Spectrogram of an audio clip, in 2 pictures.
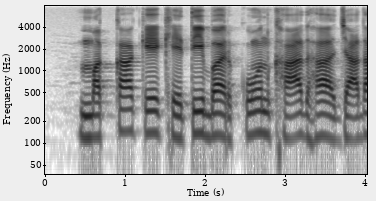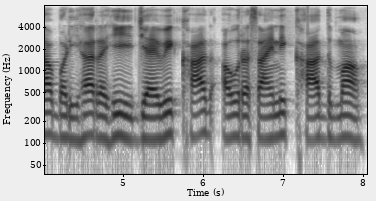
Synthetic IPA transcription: məkːakekʰeːt̪ibəɾkoːnkʰaːd̪ɦad͡ʒjaːd̪abɐɽ̤iɦaɾɐɦid͡ʒɛːʋikʰːaːd̪ɔːɾɾɐsaːjnɪkʰːaːd̪mã

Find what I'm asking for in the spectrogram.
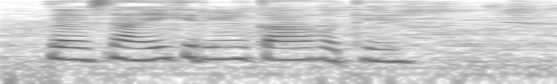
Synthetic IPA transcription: ʋjəʋsaːikɾɪɳ̃kaːɦot̪ʰe

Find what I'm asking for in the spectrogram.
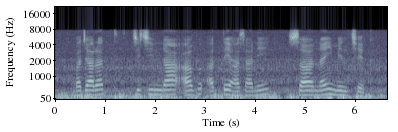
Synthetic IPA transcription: bəd͡ʒaɾət̪t͡ʃit͡ʃind̪aə̰bə̰t̪ːeasani | sə̃nəjmilt͡ʃʰek

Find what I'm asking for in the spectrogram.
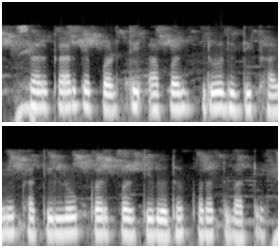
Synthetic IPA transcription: səɾkaːɾkepəɾt̪iʔaːpənʋɪɾoːd̪ʱd̪ɪkʰaːʋekʰaːt̪iloːɡkəɾpɾət̪ɪɾoːd̪ʱəkːəɾət̪baːʈe

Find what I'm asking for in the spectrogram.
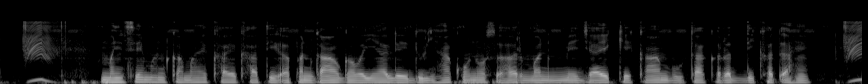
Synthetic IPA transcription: mə̃nsemənkɐmaːekʰaːekʰaːt̪iːɾɐpənɡãːwɡə̃ʋəijãled̪ʊɾijãkoːnosəɦəɾmənmẽd͡ʒaːekekaːmbuːt̪akəɾət̪̚d̪ɪkʰət̪əɦẽː

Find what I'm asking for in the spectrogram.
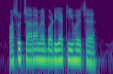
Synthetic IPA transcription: pəsut͡ʃaːɾamẽːbəɽ̤ɪjakiːɦoet͡ʃʰɛː

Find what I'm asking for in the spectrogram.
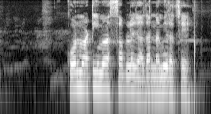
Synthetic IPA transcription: koːɳmaːʈiːmãːsəbləd͡ʒjaːd̪aːnəmĩɾət̪ʰeː

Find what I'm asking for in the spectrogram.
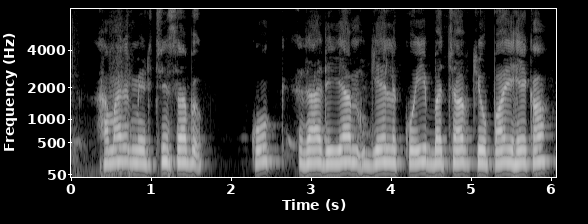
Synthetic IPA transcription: hɐmaːɾemɪɽt͡ʃẽsəbʱ | koːkɾaːɖijamɡeːlkoːibɐt͡ʃaːbkeʊpaːiɦɛkaː

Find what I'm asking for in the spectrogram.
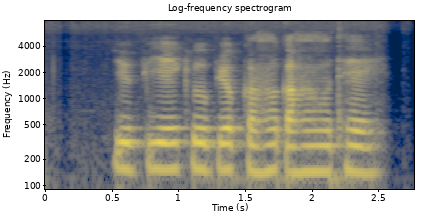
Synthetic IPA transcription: juːpiekeʊpjoːɡ̚kɐɦãkɐɦãɦot̪ʰɦɛː

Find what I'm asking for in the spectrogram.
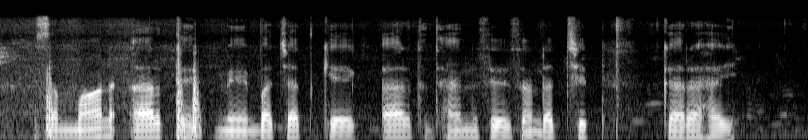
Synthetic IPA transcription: səmːaːnɐɾt̪ʰmẽbət͡ʃət̪ke | ɐɾt̪ʰd̪ʱɐnsesənɾətːʃʰɪt̪̚ | kəɾɦəi

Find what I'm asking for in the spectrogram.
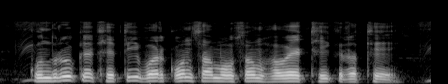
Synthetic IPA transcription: kund̪ɾukekʰet̪ipəɾkoːnsamɔʊsəmɦoweʈʰiːkɾət̪ʰe

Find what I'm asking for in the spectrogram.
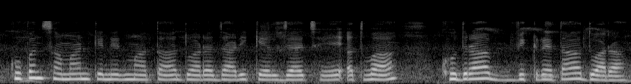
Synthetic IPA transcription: kupənsamaːnkenɪɾmat̪ad̪waːɾad͡ʒaːɾikeld͡ʒaet͡ʃʰeɐt̪ʰʋa | kʰʊd̪ɾaʋɪkɾet̪ad̪waːɾa

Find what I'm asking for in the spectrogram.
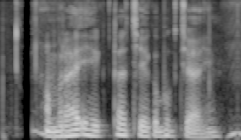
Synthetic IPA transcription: ɦəmɾaeːkʈat͡ʃeːkbəkt͡ʃa̰ːɦin

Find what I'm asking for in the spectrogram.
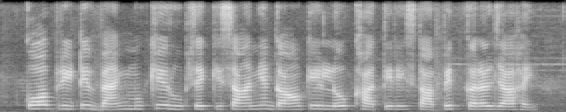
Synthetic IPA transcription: kɔːpɾeːʈɪʋːɛ̃ːŋkmʊkʰjəɾuːpsekɪsaːnijə̃ɡãːõkeloːɡ̚kʰːaːt̪ɪɾst̪ʰaːpɪt̪kɐɾəld͡ʒaːɦɛiː

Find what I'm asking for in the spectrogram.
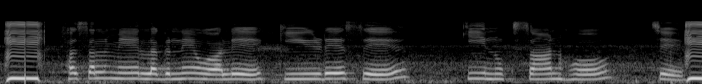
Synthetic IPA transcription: pʰəsəlmẽləɡneʋaːlekiːɽese | kinʊksaːnɦoː | t͡ʃeː

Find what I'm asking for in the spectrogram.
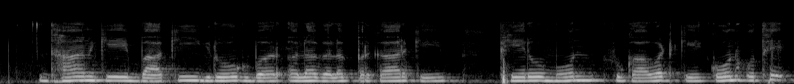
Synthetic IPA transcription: d̪ʱaːnkebaːkiɾoːɡbəɾɐləɡələɡ̚pɾəkaːɾke | pʰeːɾomoːnɾʊkaːʋəʈkekɔːnɦoːt̪eː

